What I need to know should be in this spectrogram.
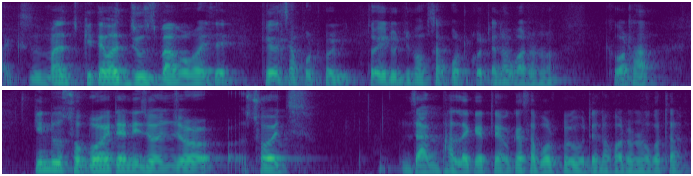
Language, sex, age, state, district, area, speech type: Assamese, male, 18-30, Assam, Charaideo, urban, spontaneous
